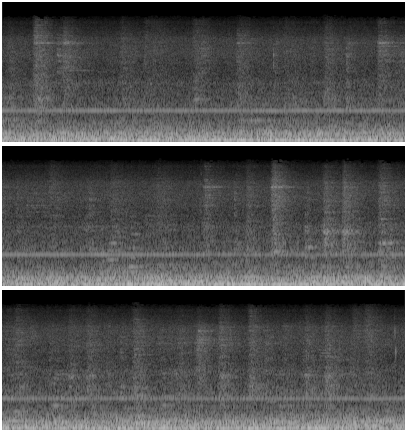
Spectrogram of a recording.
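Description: Steady low rumble and hum of restaurant room noise, with a thin continuous whine and scattered light clicks and clatter.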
